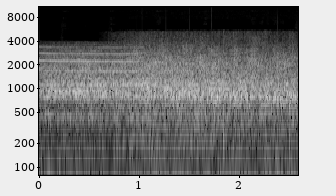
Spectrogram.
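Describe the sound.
Dense applause from many hands fills the whole stretch, loud, even and unbroken with no talk over it.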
